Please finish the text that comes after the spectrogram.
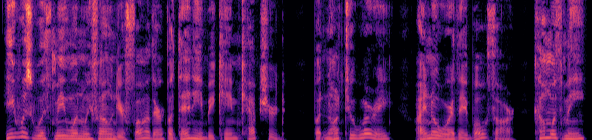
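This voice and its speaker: A man's voice: fairly high pitch, very animated, a little fast, mellow, breathy edge, no echo, studio quality, voice pushed up. A man voicing a lizard servant who speaks stiffly and formally without contractions. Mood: urgent.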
